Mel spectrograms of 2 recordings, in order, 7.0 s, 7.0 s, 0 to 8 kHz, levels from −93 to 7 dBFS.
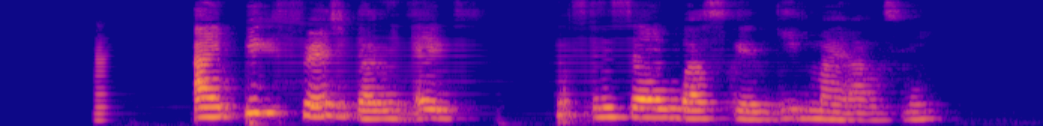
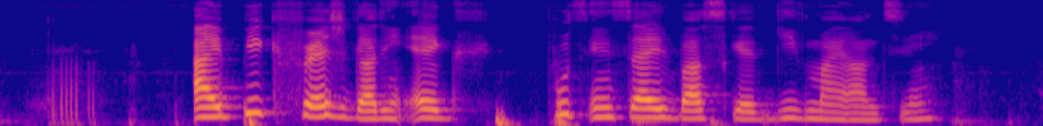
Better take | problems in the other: second | noise reduction (neural mask model DeepFilterNet 3)

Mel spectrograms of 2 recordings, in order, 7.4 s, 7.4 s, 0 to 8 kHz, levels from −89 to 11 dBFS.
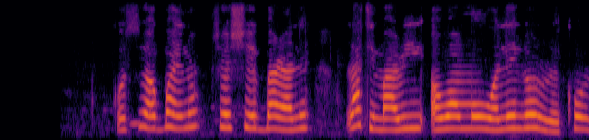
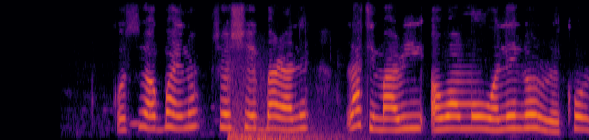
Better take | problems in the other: first | background sound (Boom); 15 dB below the speech

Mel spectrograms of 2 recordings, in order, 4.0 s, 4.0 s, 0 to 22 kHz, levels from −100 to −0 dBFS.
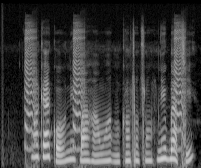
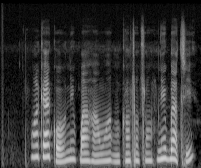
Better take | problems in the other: second | background sound (Cupboard open or close / Door); 5 dB below the speech

